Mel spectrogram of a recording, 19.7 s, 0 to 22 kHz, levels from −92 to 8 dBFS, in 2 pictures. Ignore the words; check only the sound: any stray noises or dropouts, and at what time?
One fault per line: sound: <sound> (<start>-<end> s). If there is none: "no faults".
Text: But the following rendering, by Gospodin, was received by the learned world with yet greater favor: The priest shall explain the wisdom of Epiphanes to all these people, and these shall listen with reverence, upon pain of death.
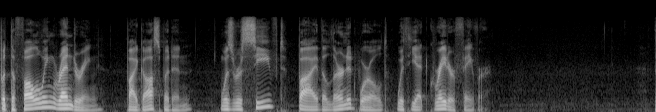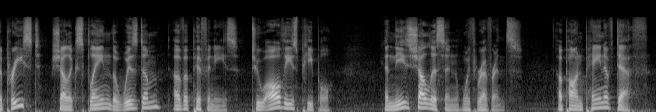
no faults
